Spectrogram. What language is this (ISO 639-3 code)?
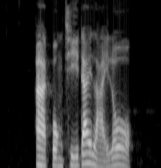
tha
